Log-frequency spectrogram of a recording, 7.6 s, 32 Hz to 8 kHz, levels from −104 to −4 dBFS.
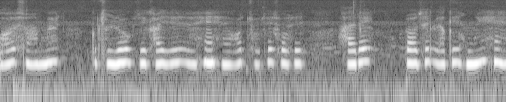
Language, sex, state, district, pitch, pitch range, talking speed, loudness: Hindi, female, Goa, North and South Goa, 265 Hz, 255-275 Hz, 120 wpm, -14 LUFS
